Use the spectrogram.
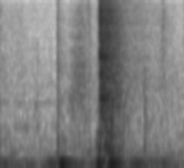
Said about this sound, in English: Door closes.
